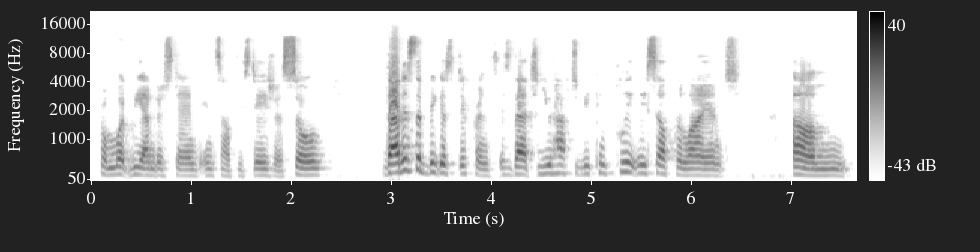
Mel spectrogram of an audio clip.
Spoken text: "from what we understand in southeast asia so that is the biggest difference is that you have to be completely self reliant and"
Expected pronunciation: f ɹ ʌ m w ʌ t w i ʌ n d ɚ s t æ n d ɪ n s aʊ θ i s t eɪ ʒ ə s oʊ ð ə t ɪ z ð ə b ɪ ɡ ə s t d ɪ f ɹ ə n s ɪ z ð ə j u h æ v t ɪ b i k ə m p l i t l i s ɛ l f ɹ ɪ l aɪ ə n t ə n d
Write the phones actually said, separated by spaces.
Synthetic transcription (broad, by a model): f ɹ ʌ m w ʌ t w i ʌ n d ɚ s t æ n d ɪ n s aʊ θ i s t eɪ ʒ ə s oʊ ð ə t ɪ z ð ə b ɪ ɡ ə s d ɪ f ɹ ə n s ɪ z ð ə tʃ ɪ h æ f t ɪ b i k ə m p l i t l i s ɛ l f ɹ ɪ l aɪ ə n t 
